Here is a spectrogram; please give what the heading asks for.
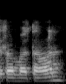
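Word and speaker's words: رمضان: की क्लास नहीं लेते तो अरबी में जो है रमदान पढ़ा जाता है उर्दू में जो है उसको प्रोनाउंस करते य प्रन जो हैय डिफरेंट है अच्छा तो हम बात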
